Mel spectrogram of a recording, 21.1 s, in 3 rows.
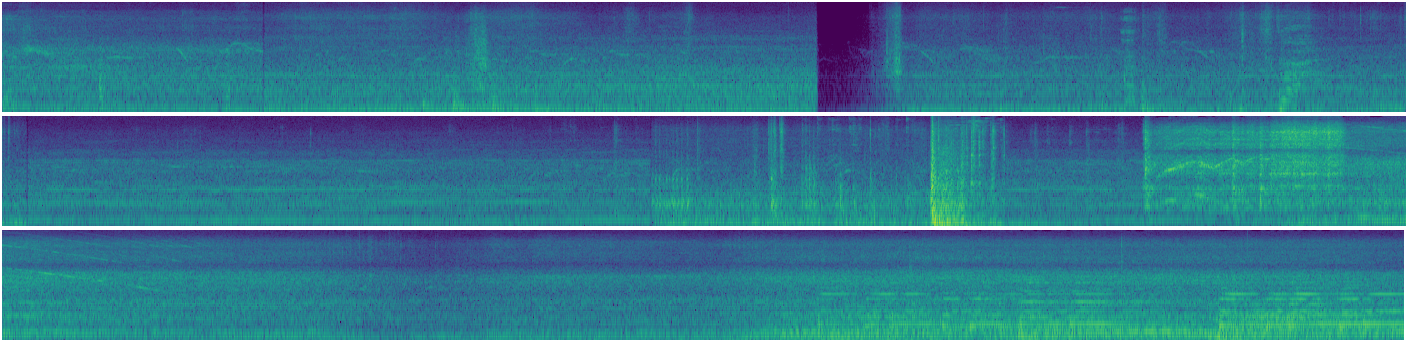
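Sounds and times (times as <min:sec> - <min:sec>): car engine cranking and starting: 0:10.3 - 0:21.0.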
